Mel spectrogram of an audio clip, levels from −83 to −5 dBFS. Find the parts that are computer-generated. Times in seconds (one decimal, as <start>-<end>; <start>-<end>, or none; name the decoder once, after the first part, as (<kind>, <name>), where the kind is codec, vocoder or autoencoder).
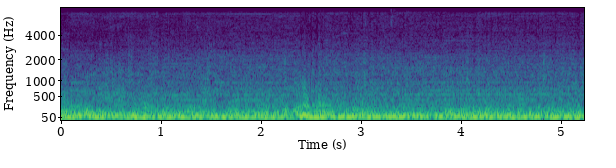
0.0-1.7 (codec, SNAC)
